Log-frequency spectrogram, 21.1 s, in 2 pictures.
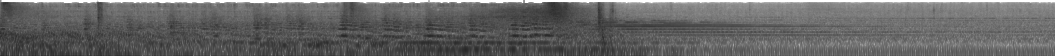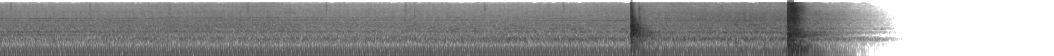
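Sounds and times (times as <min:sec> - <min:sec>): sharp bangs: 0:00.0 - 0:11.0, 0:16.8 - 0:17.4, 0:18.3 - 0:19.0
car engine idling: 0:00.0 - 0:19.2.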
